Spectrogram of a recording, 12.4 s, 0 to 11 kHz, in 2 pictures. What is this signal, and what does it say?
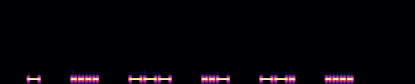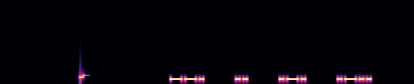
Morse code, heard as a keyed tone, about 23 wpm, spaced as for 13 wpm, 690 Hz. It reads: THOUGH GIRL
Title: 3x Character Spacing - Top 500 Words - 22wpm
